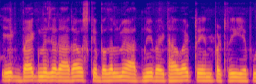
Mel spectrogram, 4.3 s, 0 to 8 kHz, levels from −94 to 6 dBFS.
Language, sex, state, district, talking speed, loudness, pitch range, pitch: Hindi, male, Uttar Pradesh, Lucknow, 195 wpm, -14 LUFS, 130-140 Hz, 135 Hz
